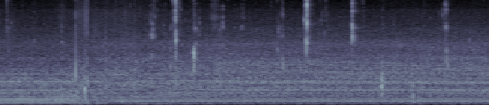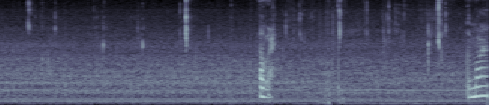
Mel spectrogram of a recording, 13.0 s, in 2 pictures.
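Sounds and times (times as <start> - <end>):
faint steady hum: 0.0 - 13.0
gum chewing mouth clicks: 10.4 - 12.6.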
